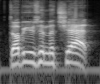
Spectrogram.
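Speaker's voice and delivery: hype shout-out. Real, not acted. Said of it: "I've always wanted to say this".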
